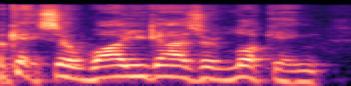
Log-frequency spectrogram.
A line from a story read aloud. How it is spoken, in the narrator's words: the babe shouts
